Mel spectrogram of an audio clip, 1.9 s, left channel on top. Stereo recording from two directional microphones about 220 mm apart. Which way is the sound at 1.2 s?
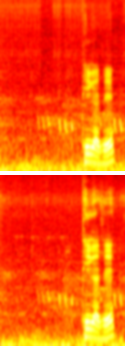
5° left (ahead or behind).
